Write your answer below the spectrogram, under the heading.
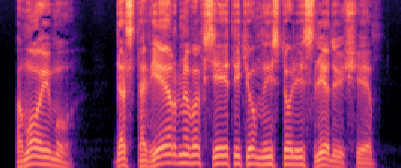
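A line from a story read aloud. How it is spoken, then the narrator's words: Steady calm voice. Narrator (Russian): ответил майор своим неизменно спокойным голосом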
